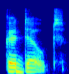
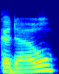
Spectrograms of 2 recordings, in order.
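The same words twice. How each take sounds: First: The final T is clearly sounded. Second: The final T is silent. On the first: This is how the name is actually said. The speaker calls it right. "the T is not silent for once" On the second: This is how the speaker assumed it was said. The speaker calls it wrong. "I thought you say her name"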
